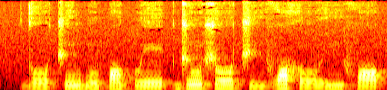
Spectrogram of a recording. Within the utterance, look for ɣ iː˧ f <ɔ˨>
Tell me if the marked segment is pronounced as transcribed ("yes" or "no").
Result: no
